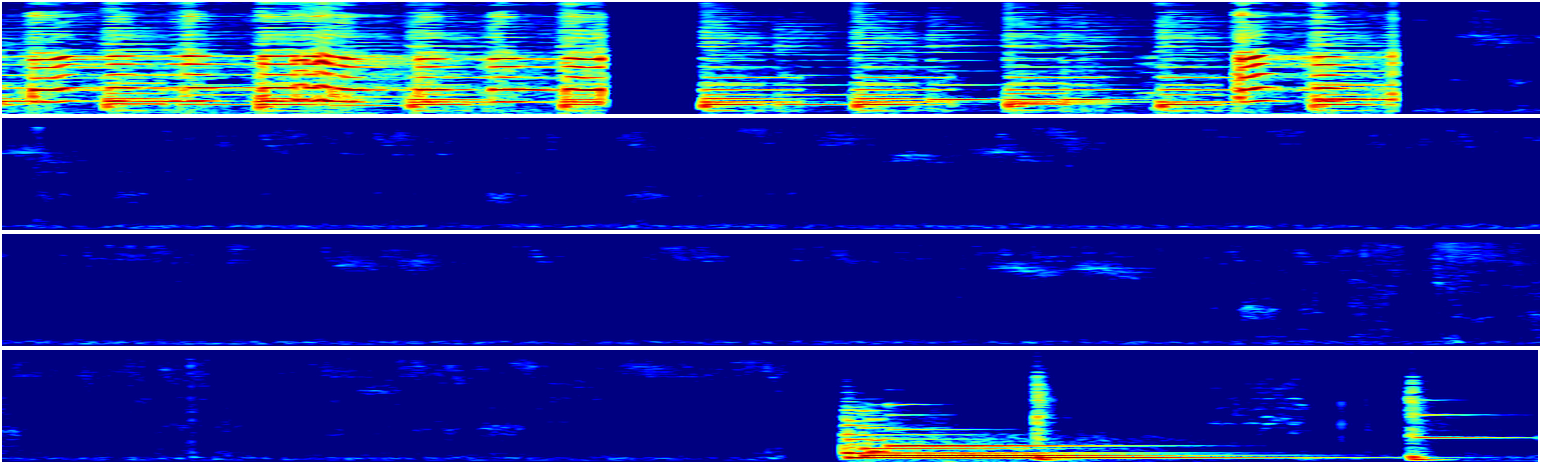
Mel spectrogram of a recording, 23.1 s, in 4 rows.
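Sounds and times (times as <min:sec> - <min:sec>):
music: 0:00.0 - 0:05.2, 0:20.5 - 0:23.0
distant bird calls: 0:05.3 - 0:20.3.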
